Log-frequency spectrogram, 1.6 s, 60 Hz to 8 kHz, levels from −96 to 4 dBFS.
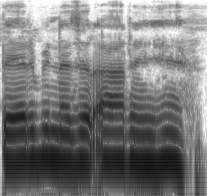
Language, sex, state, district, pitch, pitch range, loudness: Hindi, male, Arunachal Pradesh, Papum Pare, 145 Hz, 140-145 Hz, -11 LUFS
